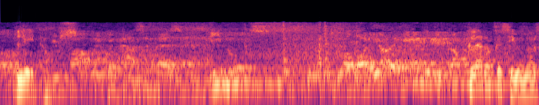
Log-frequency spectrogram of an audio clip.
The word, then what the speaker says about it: Linux: Bueno, yo Linux lo pronuncio Linux. Sin embargo, si fuese Linus Torvalds, no hay duda de que lo pronunciaría Linux.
